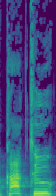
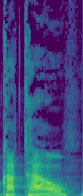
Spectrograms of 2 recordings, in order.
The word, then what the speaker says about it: Cocteau: Now, Cocteau, Cocktow, it's pronounced both ways in the uh, movie, depending on who's saying it.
